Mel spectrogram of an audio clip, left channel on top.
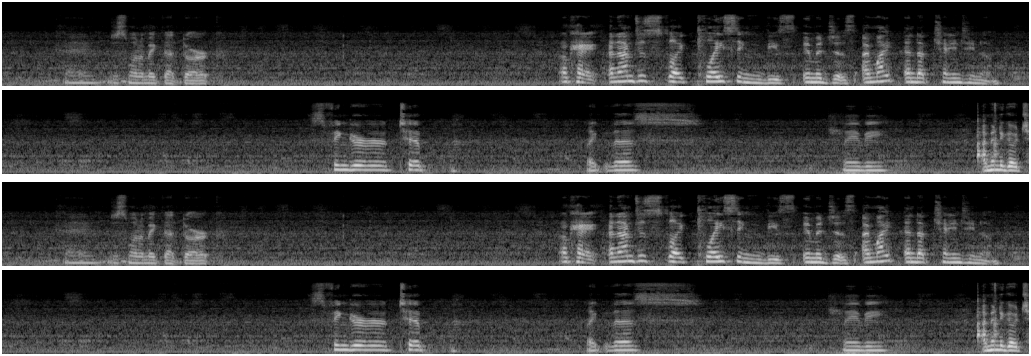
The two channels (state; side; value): identical; both; correlation 1.00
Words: Okay, just want to make that dark. Okay, and I'm just like placing these images. I might end up changing them. This fingertip, like this, maybe. I'm gonna go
